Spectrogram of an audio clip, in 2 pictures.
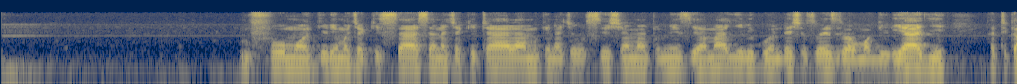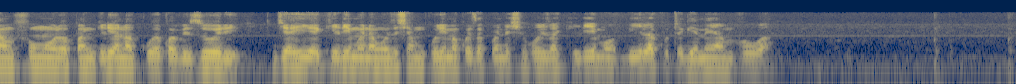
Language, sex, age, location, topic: Swahili, male, 25-35, Dar es Salaam, agriculture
